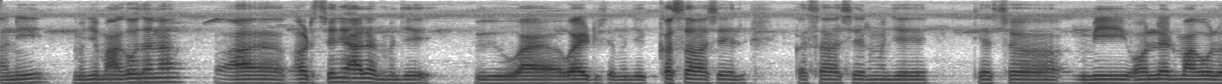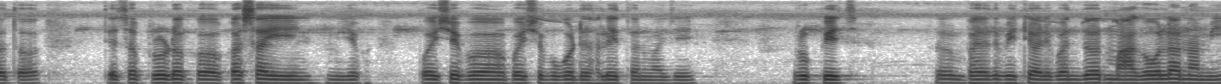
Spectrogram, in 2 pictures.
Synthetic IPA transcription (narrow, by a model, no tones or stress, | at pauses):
aɽ̃im̤əɳd͡zemaɡəʋd͡zana | əɽt͡sənealəlm̤əɳd͡ze | ʋaiʈʋisəm̤əɳd͡zekəsaəsel | kəsaəselm̤əɳd͡ze | t̪jat͡səmiːɔnlajnmaɡəʋləɦot̪ə | t̪jat͡səpɾoɽəkːkəsailm̤əɳd͡zepəjɕepəjɕepukoʈed͡zʱalit̪əɾmad͡ʑʱi | ɾupiːt͡s | bʱəəbʱiʈiaɾipəɳd͡zəɾmaɡəʋlanamiː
